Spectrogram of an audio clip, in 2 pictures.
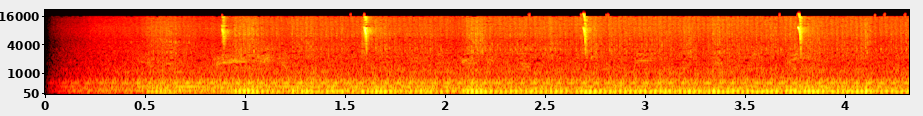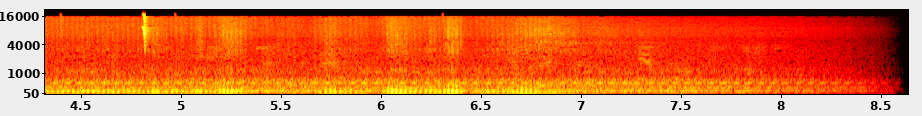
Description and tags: Here's a very short recording of a hummingbird visiting my bird feeder.
ambiance, ambience, bird, birds, buzzing, field-recording, flying, hummingbird, nature, nature-sounds, outdoors, spring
